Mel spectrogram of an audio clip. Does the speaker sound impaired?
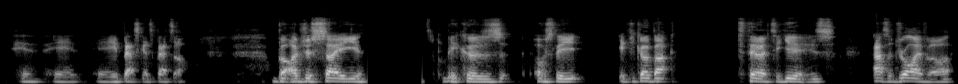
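Yes: stutter; developmental, onset early childhood, lifelong, more severe during trial, barely able to speak first six months in prison; stutters during this interview; ignores disfluencies and keeps talking, media presence trained as main focus; here repeated sounds.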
